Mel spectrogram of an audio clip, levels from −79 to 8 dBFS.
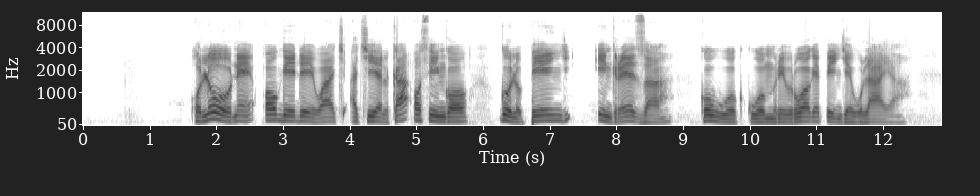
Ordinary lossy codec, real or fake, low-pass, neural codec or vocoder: none; real; 10.8 kHz; none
